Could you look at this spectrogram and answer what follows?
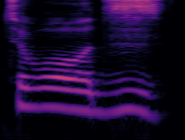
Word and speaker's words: towards: Можно произносить с в конце, но это z, towards. И можно без этого. Towards, toward. Towards, toward. Неважно, можно и так, и так.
